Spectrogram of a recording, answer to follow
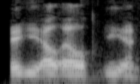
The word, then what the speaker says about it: Kellen: So let's talk a little bit about Kellen. Kellen or Kalen? How do you say his name, first of all? Because I only read it. K-E-L-L-E-N, Kellen.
